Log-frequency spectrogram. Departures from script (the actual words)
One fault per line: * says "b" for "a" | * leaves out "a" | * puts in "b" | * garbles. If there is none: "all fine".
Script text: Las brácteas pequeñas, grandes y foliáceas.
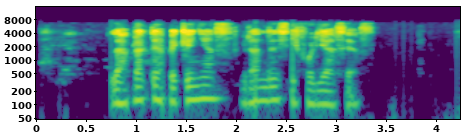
all fine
